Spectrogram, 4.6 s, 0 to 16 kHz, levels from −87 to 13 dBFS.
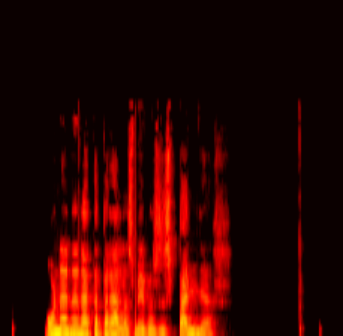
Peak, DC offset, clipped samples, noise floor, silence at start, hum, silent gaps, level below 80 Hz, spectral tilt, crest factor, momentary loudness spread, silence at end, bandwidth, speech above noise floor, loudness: -10 dBFS; under 0.1%; under 0.1%; under -90 dBFS; 0.6 s; none; none; -66 dBFS; -4.5 dB/octave; 16 dB; 10 LU; 1.65 s; 11 kHz; over 66 dB; -24 LUFS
